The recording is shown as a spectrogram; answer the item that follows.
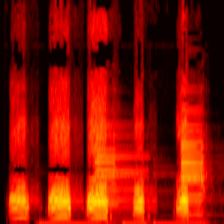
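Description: A series of five quick duck quacks, evenly spaced, over theme music with a bass guitar holding low notes.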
